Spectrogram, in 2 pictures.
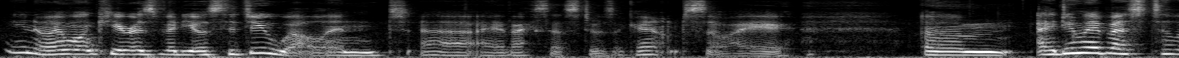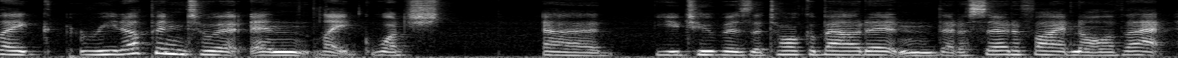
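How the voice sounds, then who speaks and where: A young woman streaming her art chats with viewers in a rambling, giggly, informal way. Raised in northeast England before moving to New Zealand as a child, she has an accent blending both. Her voice is medium-pitched, fairly quick, and lively in intonation.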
